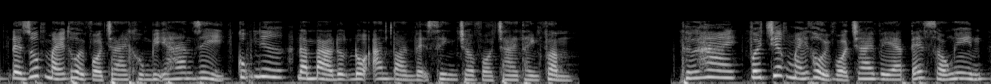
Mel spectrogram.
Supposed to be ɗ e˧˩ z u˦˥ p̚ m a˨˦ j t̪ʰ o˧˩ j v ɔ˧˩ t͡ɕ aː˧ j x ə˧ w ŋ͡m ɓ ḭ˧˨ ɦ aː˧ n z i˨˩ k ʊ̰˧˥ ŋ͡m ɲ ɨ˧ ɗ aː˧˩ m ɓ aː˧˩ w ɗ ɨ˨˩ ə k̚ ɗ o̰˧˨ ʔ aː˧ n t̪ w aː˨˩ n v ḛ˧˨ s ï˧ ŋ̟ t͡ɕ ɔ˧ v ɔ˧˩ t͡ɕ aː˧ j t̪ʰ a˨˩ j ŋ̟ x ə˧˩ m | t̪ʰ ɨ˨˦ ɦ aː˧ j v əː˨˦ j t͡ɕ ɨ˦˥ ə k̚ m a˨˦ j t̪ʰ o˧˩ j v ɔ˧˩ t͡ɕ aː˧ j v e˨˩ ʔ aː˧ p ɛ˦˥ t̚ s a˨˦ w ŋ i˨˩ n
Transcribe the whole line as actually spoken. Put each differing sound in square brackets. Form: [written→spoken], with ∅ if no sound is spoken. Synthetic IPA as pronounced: ɗ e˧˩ z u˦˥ p̚ m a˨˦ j t̪ʰ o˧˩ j v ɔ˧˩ t͡ɕ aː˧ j x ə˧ w ŋ͡m ɓ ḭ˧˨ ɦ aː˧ n z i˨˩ k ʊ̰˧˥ ŋ͡m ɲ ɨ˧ ɗ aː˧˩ m ɓ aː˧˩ w ɗ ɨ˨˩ ə k̚ ɗ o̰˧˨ ʔ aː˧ n t̪ w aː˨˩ n v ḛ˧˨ s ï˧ ŋ̟ t͡ɕ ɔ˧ v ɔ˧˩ t͡ɕ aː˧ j t̪ʰ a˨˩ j ŋ̟ [x→f] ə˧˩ m | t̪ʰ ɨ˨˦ ɦ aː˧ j v əː˨˦ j t͡ɕ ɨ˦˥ ə k̚ m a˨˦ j t̪ʰ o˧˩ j v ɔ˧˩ t͡ɕ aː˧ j v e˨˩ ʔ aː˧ p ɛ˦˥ t̚ s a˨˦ w ŋ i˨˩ n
